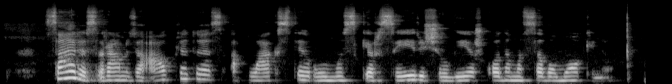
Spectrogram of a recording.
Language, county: Lithuanian, Vilnius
